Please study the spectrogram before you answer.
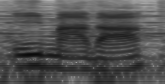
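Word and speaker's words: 未だ: Now, there technically is a variant in pronunciation Imada, which is an accent according to the online dictionary, but we'll see it better when it shows up.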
